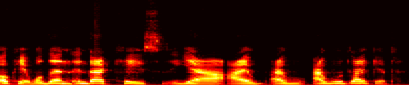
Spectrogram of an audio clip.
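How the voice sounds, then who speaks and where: The speaker has a non-native accent and fairly even intonation. The recording is very clean, with a silent background. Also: woman. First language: not English. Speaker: streamer. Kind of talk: casual livestream chat.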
